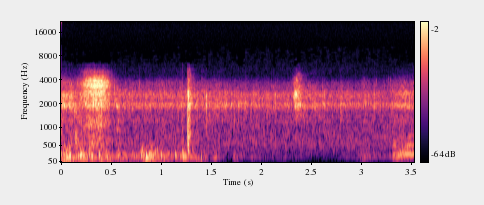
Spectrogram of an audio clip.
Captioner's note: smooches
